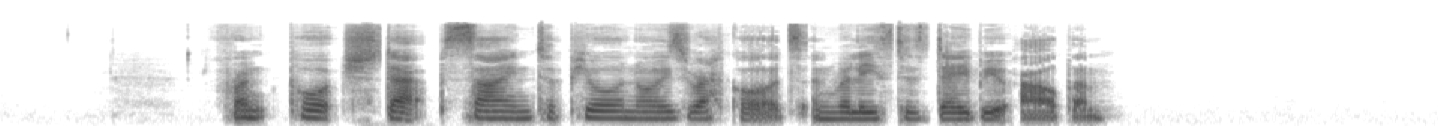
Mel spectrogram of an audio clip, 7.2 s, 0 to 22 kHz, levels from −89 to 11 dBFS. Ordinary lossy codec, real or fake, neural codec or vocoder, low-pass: AAC, 32 kbps; real; none; 10.8 kHz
